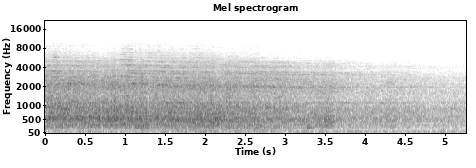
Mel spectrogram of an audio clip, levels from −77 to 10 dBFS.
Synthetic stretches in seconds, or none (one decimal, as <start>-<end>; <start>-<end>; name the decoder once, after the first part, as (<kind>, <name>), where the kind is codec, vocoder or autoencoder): none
